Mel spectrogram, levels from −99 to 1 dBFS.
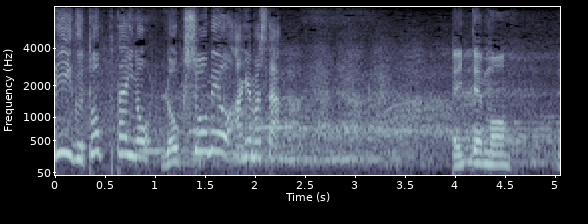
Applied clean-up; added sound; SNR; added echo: none; none; none; none.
